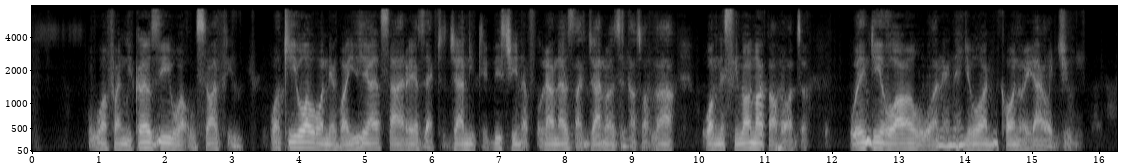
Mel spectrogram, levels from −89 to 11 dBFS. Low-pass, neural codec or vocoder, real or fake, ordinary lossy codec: 7.2 kHz; codec, 16 kHz, 0.5 kbps, FreqCodec, larger model; fake; MP3, 48 kbps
